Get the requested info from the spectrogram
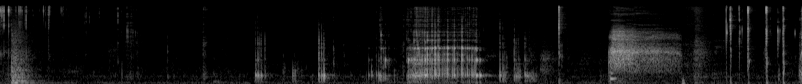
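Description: A chip crunching and mouth clicks close to the microphone, then a child drinking and letting out a drawn-out burp about four seconds in, followed by a second, noisier rush of sound.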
